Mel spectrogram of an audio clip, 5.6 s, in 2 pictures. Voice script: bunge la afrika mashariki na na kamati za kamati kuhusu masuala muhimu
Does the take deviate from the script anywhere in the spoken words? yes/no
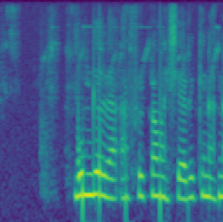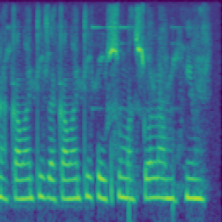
no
